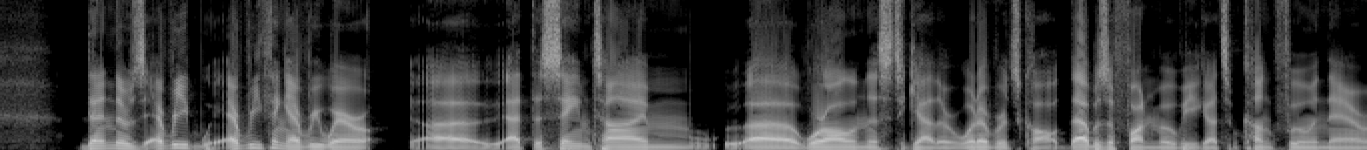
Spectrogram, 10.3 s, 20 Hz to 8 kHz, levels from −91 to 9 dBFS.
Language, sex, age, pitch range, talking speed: English, male, 20-39, 95-130 Hz, 180 wpm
